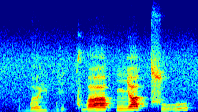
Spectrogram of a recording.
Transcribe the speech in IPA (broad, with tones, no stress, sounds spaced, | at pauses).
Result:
ɓ ə˧ j ɓ i˨˩ t̚ k w aː˦˥ t̚ ɲ a˦˥ t̚ s ṵ˧˥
